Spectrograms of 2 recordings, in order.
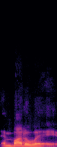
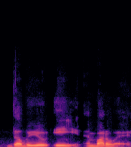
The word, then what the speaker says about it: Mbadiwe: And then my last name is Mbadiwe, which is spelled M for Mary, B for boy, A for apple, D for David, IWE, Mbadiwe.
